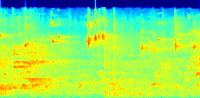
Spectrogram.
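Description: A basketball bouncing on a hardwood gym floor, a few sharp bounces with the strongest about two seconds in, under indistinct voices of players and spectators in a large echoing gym.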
